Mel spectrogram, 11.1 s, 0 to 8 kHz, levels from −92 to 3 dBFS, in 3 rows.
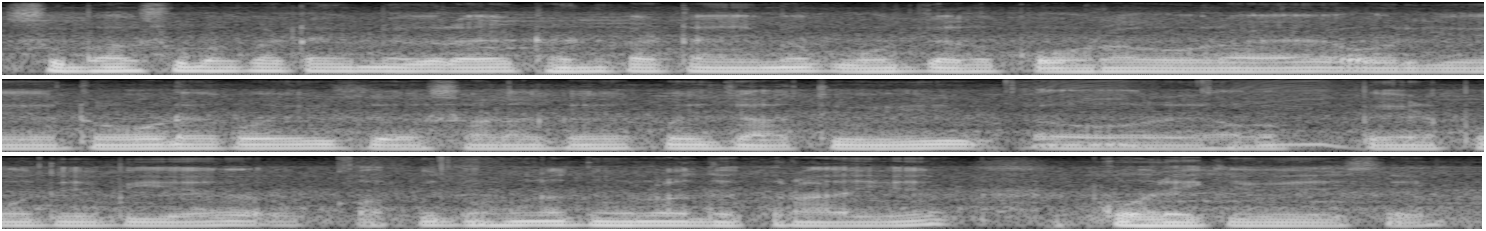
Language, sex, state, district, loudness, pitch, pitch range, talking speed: Hindi, male, Bihar, West Champaran, -17 LUFS, 100 Hz, 95-105 Hz, 225 wpm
